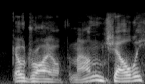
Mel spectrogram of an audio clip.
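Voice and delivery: put-on, attempted Australian accent. Friends trying out accents in turn, an attempted australian accent. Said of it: "Australian, mm, it's hard".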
